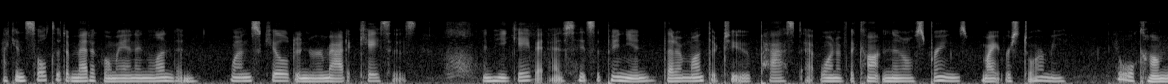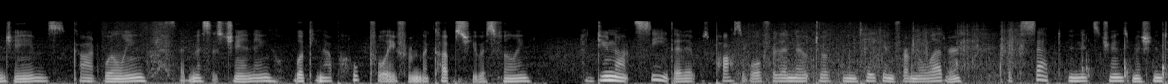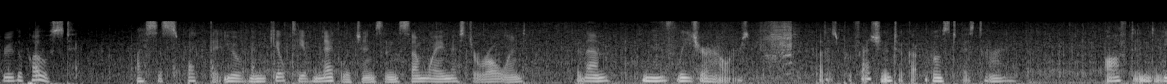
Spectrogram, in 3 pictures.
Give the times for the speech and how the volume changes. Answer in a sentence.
The speech can be heard from 0.0 to 33.7 s, at a steady volume; and briefly from 34.4 to 34.9 s.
